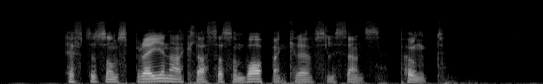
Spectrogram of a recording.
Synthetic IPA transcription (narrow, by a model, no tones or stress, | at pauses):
ɛft̪ʰəʂɔmspɾɛjəɳakʰlasːasɔmvɑːpənkʰɾɛːvslɪsɛnspʰɵŋk̚t̪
